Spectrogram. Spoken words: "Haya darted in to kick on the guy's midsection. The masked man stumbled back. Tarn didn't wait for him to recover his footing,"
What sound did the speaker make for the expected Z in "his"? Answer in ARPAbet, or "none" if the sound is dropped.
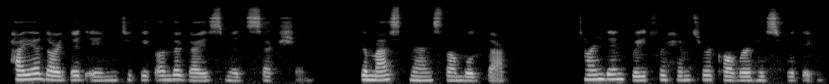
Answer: S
